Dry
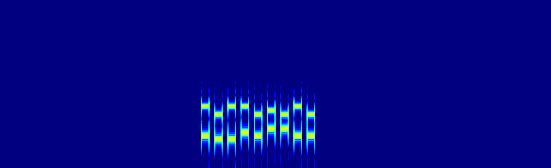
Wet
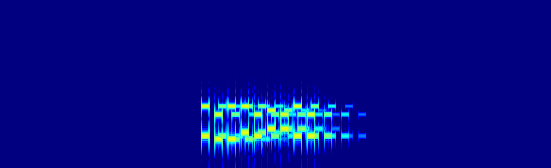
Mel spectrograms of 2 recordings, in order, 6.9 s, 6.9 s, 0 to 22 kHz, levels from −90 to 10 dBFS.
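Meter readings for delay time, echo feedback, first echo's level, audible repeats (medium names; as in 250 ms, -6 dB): 214 ms, 21%, -11.5 dB, 2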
